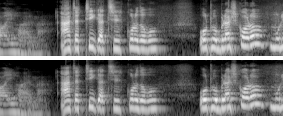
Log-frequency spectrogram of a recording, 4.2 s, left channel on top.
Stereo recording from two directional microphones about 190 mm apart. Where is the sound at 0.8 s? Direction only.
10° left (ahead or behind).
